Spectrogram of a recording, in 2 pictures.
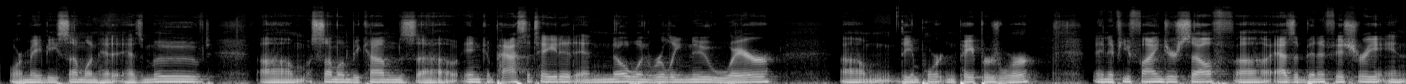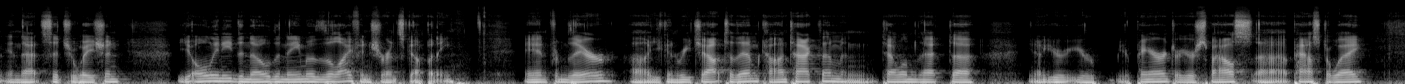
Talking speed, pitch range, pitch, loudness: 160 wpm, 105-120 Hz, 110 Hz, -21 LUFS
